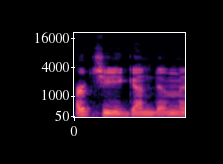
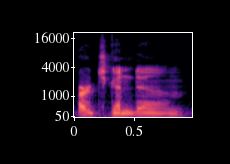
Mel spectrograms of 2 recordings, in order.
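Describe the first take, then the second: First: The first word has two syllables, ending in 'ee'. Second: The first word has one syllable, no final vowel.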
